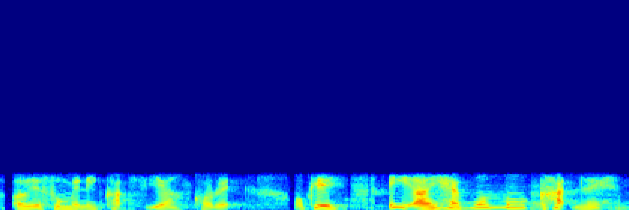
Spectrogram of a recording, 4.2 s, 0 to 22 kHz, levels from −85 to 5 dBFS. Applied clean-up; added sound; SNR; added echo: none; none; none; none.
